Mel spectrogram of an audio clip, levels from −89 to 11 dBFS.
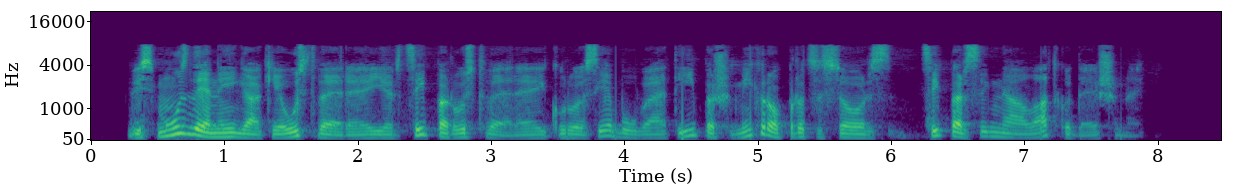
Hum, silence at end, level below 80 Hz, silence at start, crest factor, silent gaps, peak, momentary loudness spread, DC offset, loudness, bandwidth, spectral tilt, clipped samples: none; 0.7 s; -60 dBFS; 0.3 s; 20 dB; none; 0 dBFS; 13 LU; under 0.1%; -20 LUFS; 8.2 kHz; -4 dB/octave; under 0.1%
